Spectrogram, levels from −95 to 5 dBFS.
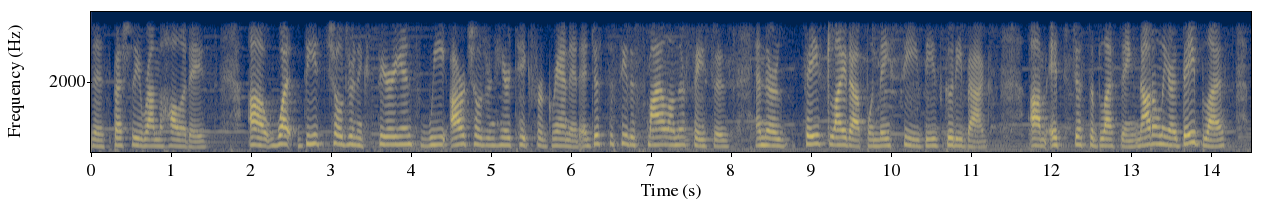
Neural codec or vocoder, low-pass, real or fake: none; 3.6 kHz; real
